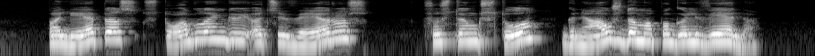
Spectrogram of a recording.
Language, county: Lithuanian, Klaipėda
